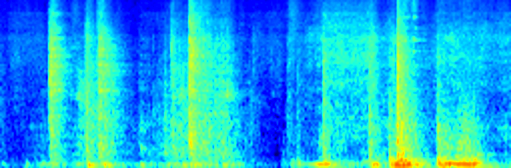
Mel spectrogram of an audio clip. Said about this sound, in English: Your chair, dude. Get rid of your creaky chair.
